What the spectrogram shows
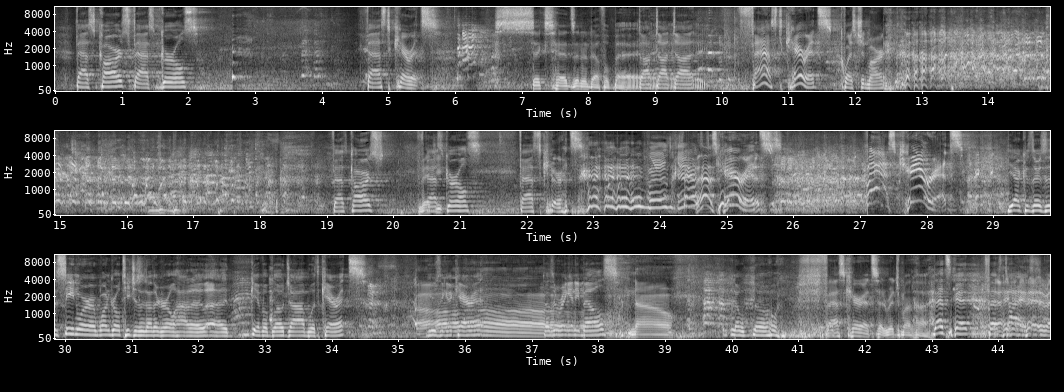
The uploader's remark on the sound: Live from Helium Comedy Club in Indianapolis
